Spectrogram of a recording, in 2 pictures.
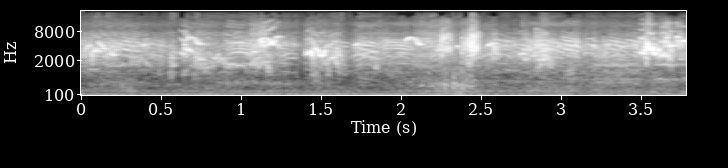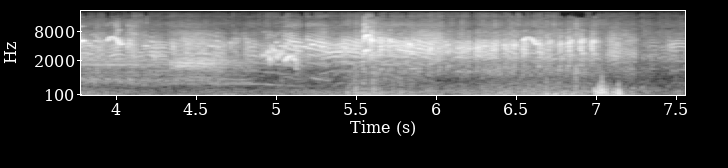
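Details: Pet budgies eating, a flock chattering in continuous high warbles and twittering chirps, with scattered sharp clicks and rustling noises, plus a low hum in the background.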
